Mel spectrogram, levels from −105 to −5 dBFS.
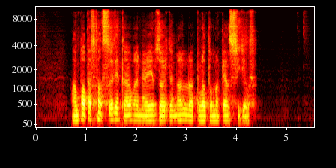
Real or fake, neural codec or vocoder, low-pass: fake; codec, 44.1 kHz, 1.7 kbps, Pupu-Codec; 9.9 kHz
